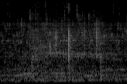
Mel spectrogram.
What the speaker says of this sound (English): it just drains out the water tank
